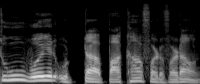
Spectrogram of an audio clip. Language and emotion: Goan Konkani, neutral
